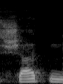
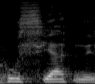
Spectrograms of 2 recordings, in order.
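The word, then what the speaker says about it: Husiatyn: Shatner, or Husiatner, is two ways how to pronounce it.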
